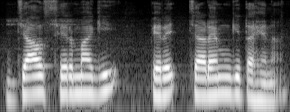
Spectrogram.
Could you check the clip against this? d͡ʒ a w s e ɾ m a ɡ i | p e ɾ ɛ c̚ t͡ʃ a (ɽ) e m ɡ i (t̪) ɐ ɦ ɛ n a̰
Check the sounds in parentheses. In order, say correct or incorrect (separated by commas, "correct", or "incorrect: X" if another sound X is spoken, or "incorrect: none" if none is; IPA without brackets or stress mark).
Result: correct, correct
